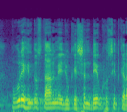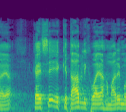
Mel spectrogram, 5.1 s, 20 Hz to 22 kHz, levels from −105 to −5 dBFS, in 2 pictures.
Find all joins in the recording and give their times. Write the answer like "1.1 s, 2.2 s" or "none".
none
